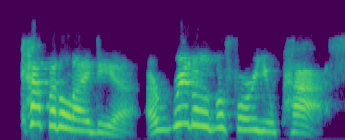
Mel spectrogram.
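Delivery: high, eerie, spooky voice with a cackle. A voice speaks to the narrator climbing a ladder behind Ginger, cackling. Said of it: "The voice continued with a cackle".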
